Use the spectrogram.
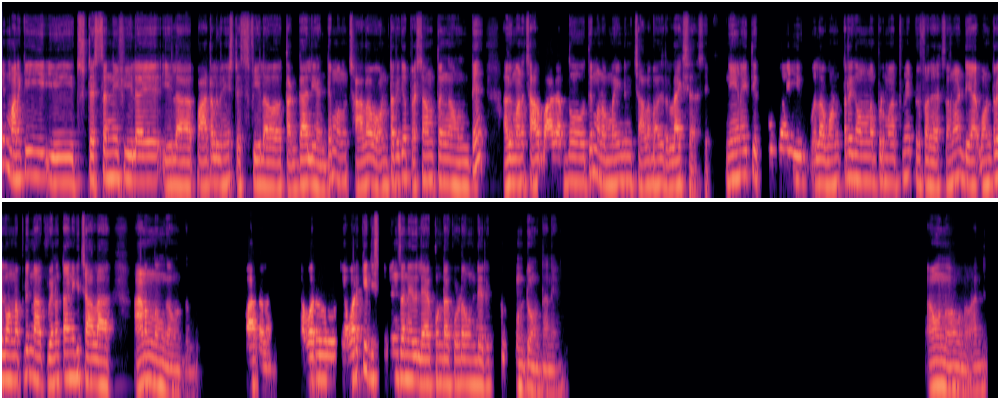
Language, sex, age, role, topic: Telugu, male, 25-29, guest, ఒక హాబీ ద్వారా మీరు ఏమి నేర్చుకున్నారు?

